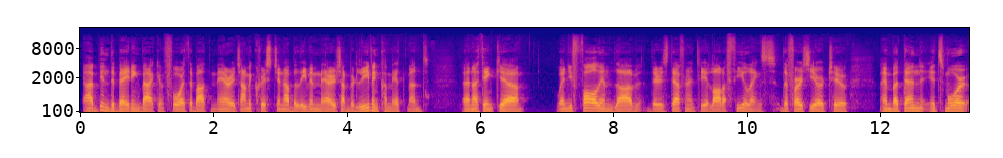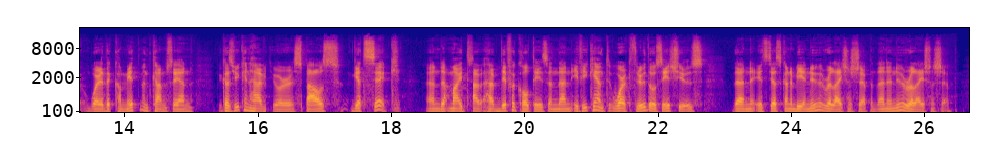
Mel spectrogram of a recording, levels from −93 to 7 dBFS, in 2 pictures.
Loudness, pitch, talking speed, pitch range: -20 LUFS, 110 Hz, 195 wpm, 105-120 Hz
